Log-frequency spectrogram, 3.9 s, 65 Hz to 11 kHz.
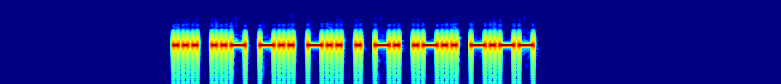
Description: Morse code, heard as a keyed tone, about 50 wpm, 700 Hz. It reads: SUDDENLY
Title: LY Suffix - Top 100 Words with Base Words 50wpm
